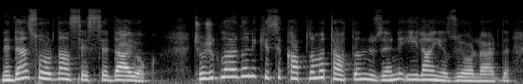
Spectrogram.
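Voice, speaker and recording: Woman, audiobook narrator, mellow warm voice, slightly high, steady reading. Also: a little fast. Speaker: audiobook reader.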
